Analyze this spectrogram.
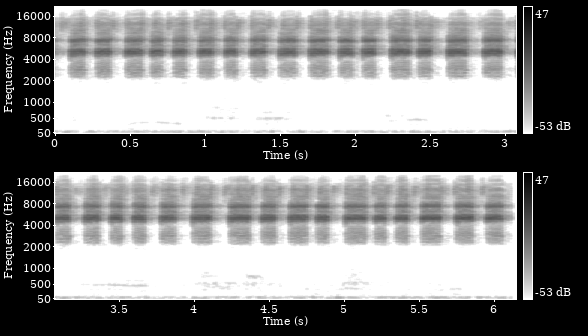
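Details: Cicadas singing on a summer morning: a shrill, high buzzing chorus that throbs in steady pulses, roughly two to three per second, over a faint low hum.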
